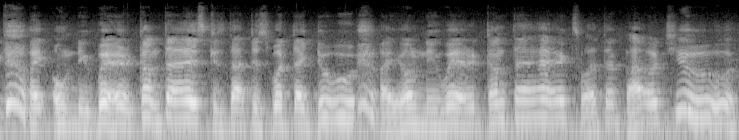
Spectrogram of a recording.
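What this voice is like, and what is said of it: Put-on accent of unhinged man. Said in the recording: “What's that accent? ... It was the accent of a man who was fucking in ... on the brink of mental collapse.”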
